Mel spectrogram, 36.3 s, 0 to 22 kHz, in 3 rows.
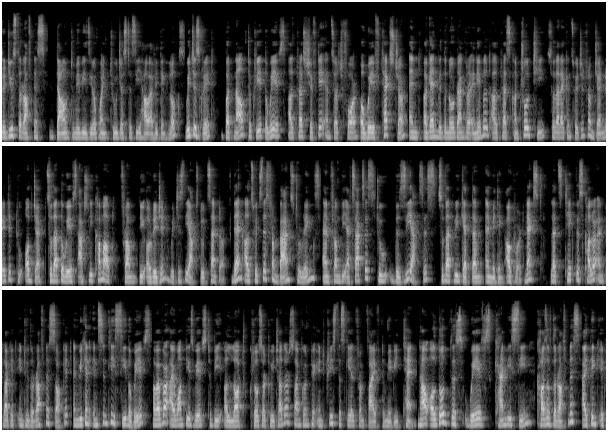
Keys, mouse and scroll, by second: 3.5 scroll up 1, 3.6 scroll down 1, 4.6 middle click, 5.3 shift+a, 8.9 click, 10.0 ctrl+t, 12.3-13.1 drag, 16.6 middle click, 17.2-18.2 drag, 18.7-20.4 drag, 22.6 middle click, 23.7-25.1 drag, 27.2-28.3 middle drag, 30.2-31.9 drag, 32.4 middle click, 32.5 scroll up 1, 32.6 scroll down 1, 33.4 space, 34.4 space.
